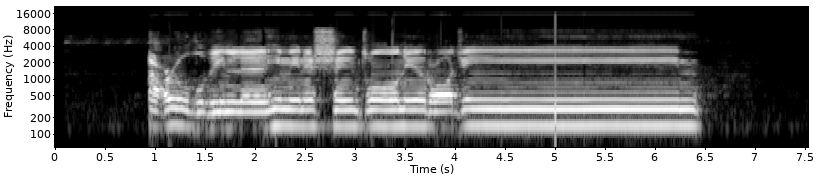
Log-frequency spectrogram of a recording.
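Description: A man chants in a slow, drawn-out voice close to a microphone.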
